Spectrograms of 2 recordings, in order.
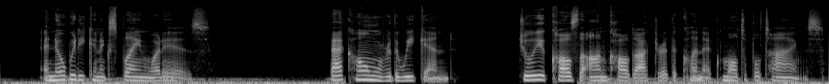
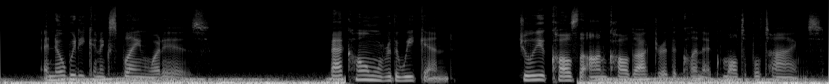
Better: first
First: low rumble; faint; until 3.5 s and from 6 s on; 25 dB below the speech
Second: low rumble; loud; until 3.5 s and from 6 s on; 5 dB below the speech

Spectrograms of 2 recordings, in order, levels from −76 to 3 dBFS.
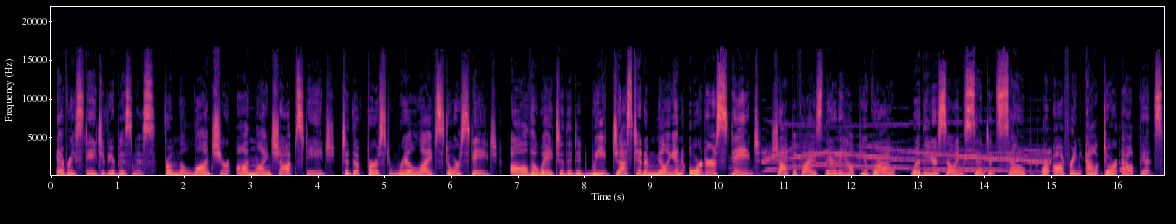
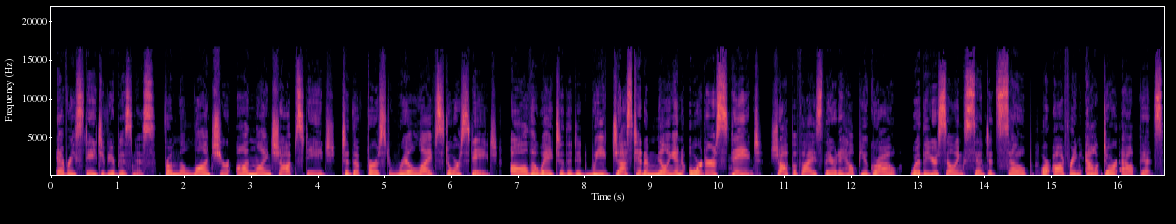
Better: second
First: siren; noticeable; from 11 to 15 s; peak 6 dB below the speech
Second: none

